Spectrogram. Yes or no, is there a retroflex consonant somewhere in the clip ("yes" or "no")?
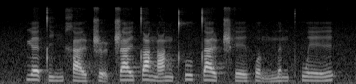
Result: yes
